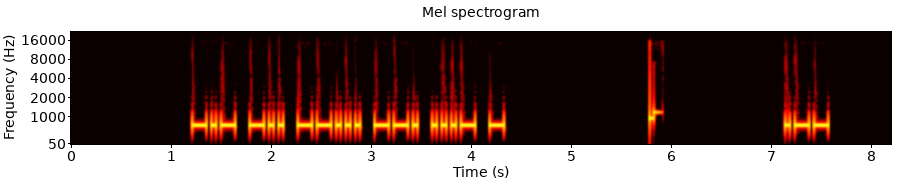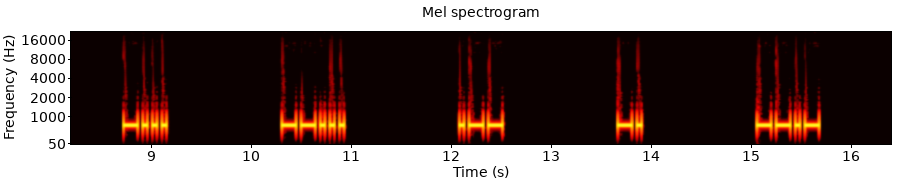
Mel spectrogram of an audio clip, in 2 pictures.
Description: Morse code, heard as a keyed tone, about 25 wpm, spaced as for 11 wpm, 700 Hz. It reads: KD7GVT WB7WNQ
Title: USA Call Signs - 6 Characters - 8x Character Spacing - 25wpm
